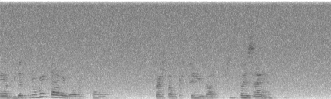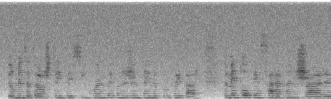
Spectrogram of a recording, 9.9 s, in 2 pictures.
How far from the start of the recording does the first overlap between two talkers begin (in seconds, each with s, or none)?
none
